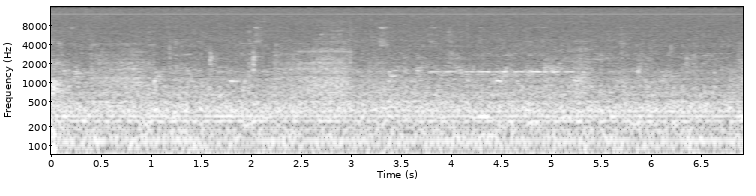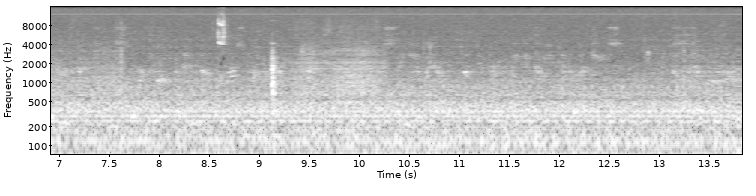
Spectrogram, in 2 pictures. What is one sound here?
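A toothpick taps lightly against pins.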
